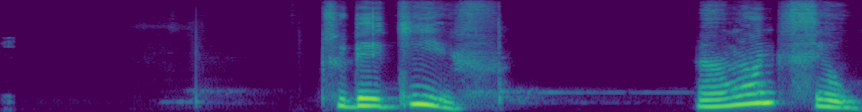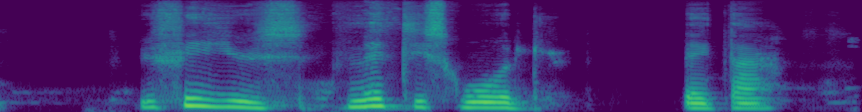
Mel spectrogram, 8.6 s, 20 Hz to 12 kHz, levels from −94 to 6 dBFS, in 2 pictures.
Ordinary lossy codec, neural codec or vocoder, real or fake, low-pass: none; codec, 24 kHz, 0.9 kbps, WavTokenizer, medium music audio release; fake; none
